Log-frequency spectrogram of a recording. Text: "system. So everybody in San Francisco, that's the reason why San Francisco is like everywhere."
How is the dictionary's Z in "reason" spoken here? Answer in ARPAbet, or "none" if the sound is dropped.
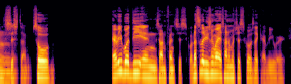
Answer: Z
